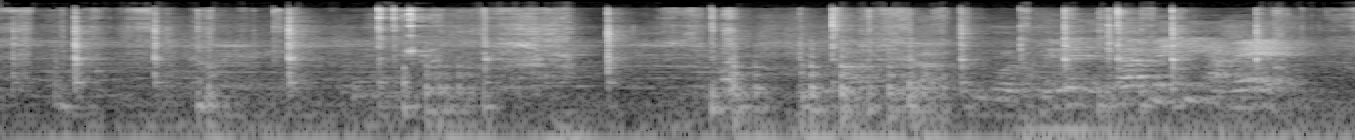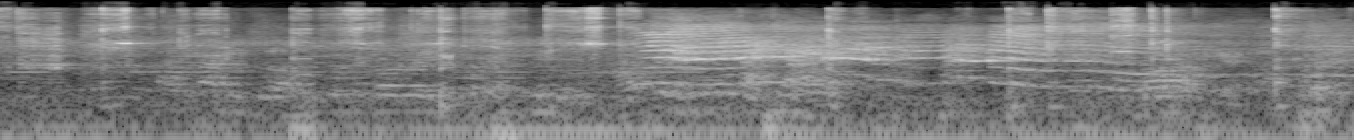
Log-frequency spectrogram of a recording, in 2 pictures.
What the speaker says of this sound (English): So I'm just kind of mixing everything together here.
